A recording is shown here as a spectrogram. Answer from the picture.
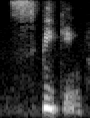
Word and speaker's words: Spinking: anonymous and honestly speaking spelt like our product line s-p-i-n-k-i-n-g but it's pronounced speaking or just say hs inc or team 365.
